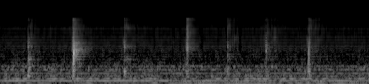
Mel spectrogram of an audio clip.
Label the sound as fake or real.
fake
